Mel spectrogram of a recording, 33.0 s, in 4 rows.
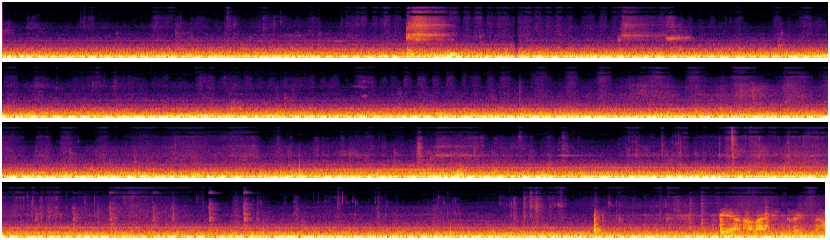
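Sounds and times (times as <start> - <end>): faint whine: 0.0 - 33.0
train rumbling: 0.0 - 33.0.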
